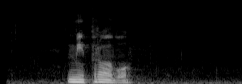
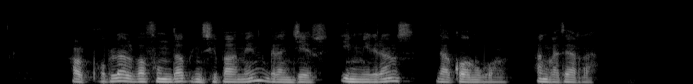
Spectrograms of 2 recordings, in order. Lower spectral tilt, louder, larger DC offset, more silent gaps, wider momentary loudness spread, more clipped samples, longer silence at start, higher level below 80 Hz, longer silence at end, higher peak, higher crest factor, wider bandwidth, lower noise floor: about the same, -8.5 dB/octave vs -7.5 dB/octave; first, -24 LUFS vs -31 LUFS; neither; neither; first, 12 LU vs 9 LU; neither; about the same, 0.7 s vs 0.7 s; first, -50 dBFS vs -64 dBFS; about the same, 1.1 s vs 1 s; about the same, -12 dBFS vs -12 dBFS; about the same, 16 dB vs 20 dB; first, 8.8 kHz vs 7.8 kHz; second, -53 dBFS vs -89 dBFS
